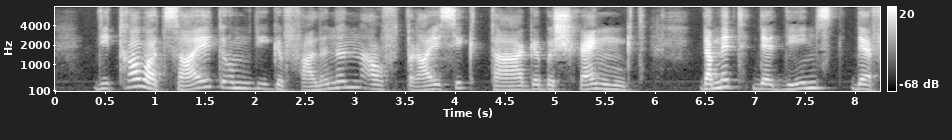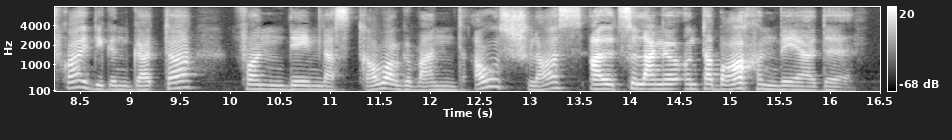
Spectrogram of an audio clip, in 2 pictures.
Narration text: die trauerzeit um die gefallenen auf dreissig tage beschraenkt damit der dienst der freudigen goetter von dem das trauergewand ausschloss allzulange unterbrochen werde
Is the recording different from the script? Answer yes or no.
no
